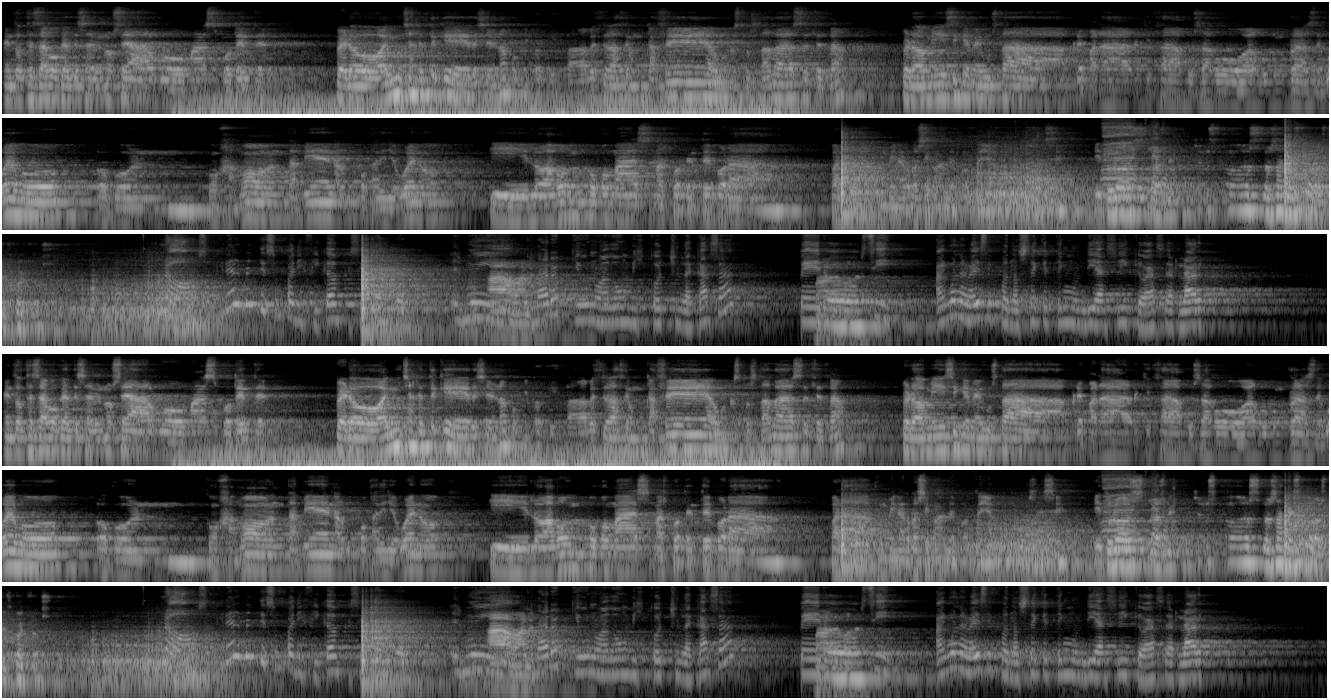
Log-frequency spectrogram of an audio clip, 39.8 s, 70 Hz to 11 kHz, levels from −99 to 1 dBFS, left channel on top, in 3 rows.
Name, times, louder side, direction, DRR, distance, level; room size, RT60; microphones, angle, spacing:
voice 1, 0.0-2.7 3.3-8.4 9.0-13.9 14.2-17.7 18.1-21.1 21.6-23.2 23.6-27.0 31.4-31.9 34.7-35.2, right 2 dB, 75° right, 9 dB, 1.2 m, -41 dB
sound 1, 1.7-7.8, right 1 dB, 50° right, 0.8 m, -38 dB
sound 2, 21.7-21.9 22.5-23.9 26.1-26.3 26.7-28.6 30.1-30.3 31.1-31.3, left 2 dB, 65° left, 2.7 m, -41 dB
voice 2, 24.2-24.9 28.1-30.6 31.0-33.9 34.5-35.4 35.9-38.5, equal, ahead, 7 dB, 0.9 m, -46 dB
25.0 x 17.5 x 8.3 m, 2.9 s
head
